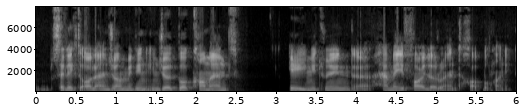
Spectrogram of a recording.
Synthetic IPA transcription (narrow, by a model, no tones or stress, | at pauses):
se̞lekct̪ʰɒ̰ːlæ̰nd͡ʒɒːmːiːd̪iːnḭnd͡ʒɒːbɒkʰɒːmænt̪ʰ | ejmiːt̪ʰuniːnhæmejefɒːjlɒːɾo̰e̞̰nt̪ʰexɒ̰ːb̚bo̞kʰo̞̰nḭːd̪̥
